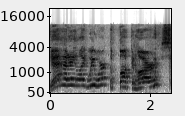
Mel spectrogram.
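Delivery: mock very high yell. Retelling what a drunk guy yelled when called in last: imitating someone yelling. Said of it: "he yells".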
